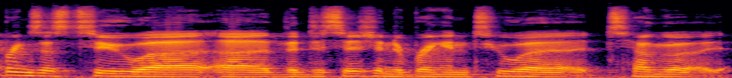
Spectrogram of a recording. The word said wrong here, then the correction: Tagovailoa: I promised myself I would try to pronounce this right. I looked it up. It's Tua Tagovailoa. I think I got that right. Tagovailoa. There we go. And apparently the tongue is in there. So it's Tagovailoa for those listeners who don't know.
